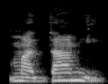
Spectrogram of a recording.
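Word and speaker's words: Mamdani: The name is Madami, he said a sharply on Thursday after Cuomo mispronounced it.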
